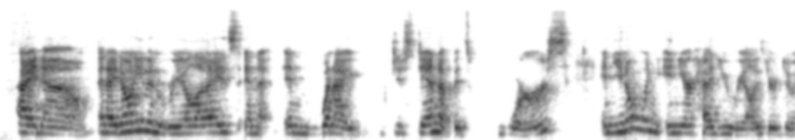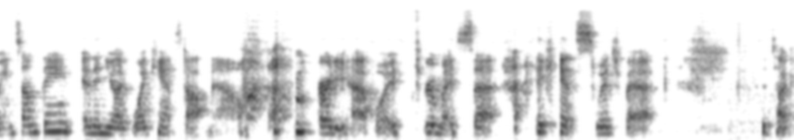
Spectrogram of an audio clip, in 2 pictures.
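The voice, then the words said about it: Folksy Wisconsin-style American accent. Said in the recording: “the weird Wisconsin accent ... I like your accent, but it's very folksy, and when people hear it, they're like, that's Wisconsin.”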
